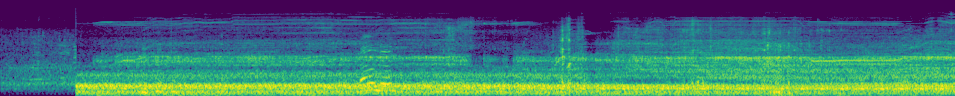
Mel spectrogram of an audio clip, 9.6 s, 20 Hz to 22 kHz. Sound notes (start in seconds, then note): 0.9 robotic noises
